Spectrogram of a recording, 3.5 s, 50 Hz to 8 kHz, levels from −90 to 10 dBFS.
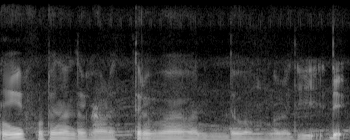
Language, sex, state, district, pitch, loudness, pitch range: Kannada, male, Karnataka, Bidar, 90 Hz, -20 LUFS, 85-95 Hz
